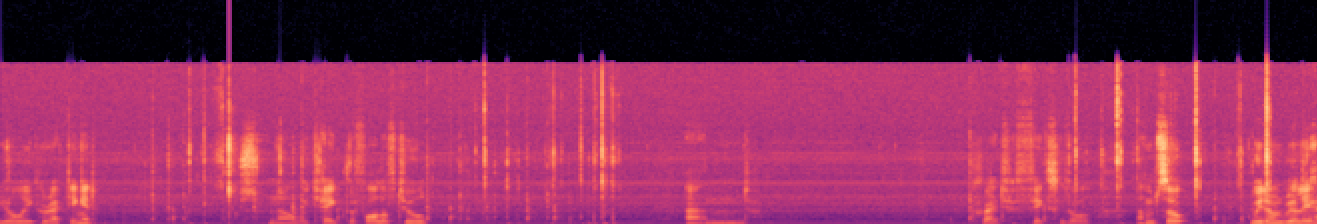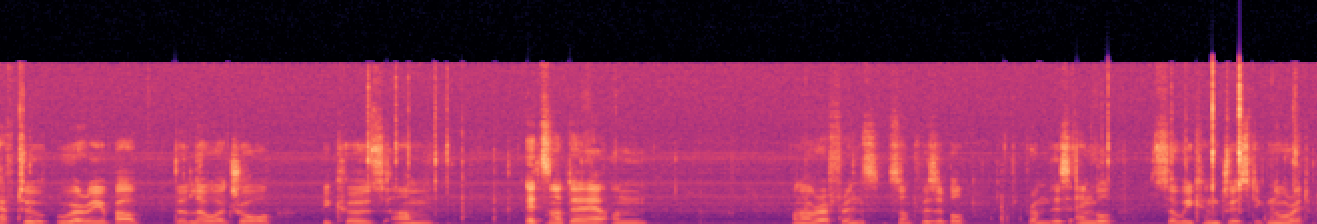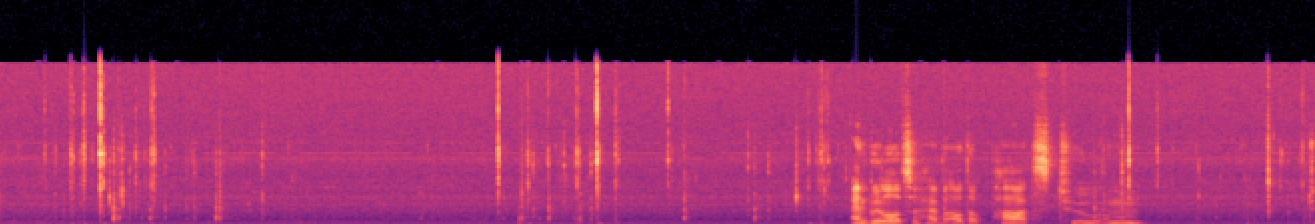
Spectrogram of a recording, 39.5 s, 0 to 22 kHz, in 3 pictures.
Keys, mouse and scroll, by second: 2.1 Tab, 2.8 middle click, 3.3-4.6 middle drag, 6.1 a, 6.2 a, 11.5 Tab, 17.4 Tab, 17.7 Tab, 21.5 middle click, 25.1 Tab, 27.3 Tab, 32.1-36.5 middle drag, 32.6 Tab, 34.6 Tab.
